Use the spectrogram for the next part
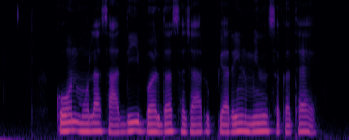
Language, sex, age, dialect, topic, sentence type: Chhattisgarhi, male, 18-24, Northern/Bhandar, banking, question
